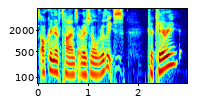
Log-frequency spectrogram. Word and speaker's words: Kokiri: Kokiri. I pronounce it Kokuri, like potpourri.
